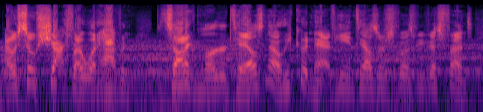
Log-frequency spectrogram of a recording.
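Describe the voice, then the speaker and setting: A man's voice: fairly high pitch, fast talker, background noise, voice pushed up, close to an everyday voice. A man playing an earnest young gamer who narrates his horror tale in an overwrought way. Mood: shocked. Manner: overwrought, melodramatic.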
